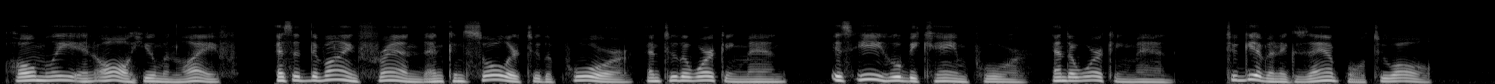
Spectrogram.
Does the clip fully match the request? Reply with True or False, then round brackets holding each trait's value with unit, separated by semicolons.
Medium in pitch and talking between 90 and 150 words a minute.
True (150 Hz; 140 wpm)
